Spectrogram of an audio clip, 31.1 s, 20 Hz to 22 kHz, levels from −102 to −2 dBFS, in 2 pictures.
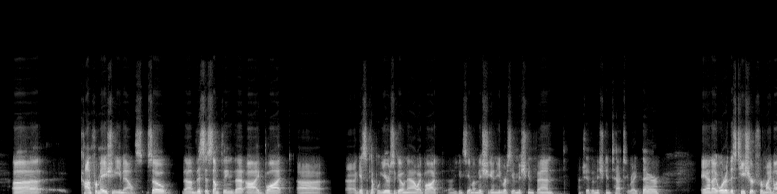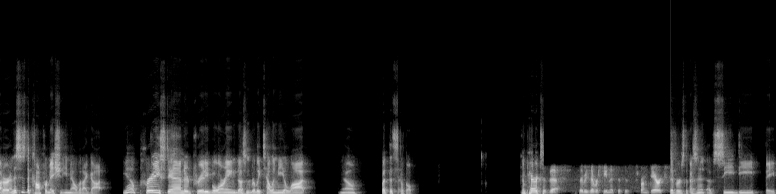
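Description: From 26.41 s to 28.96 s the sound abruptly turns narrow and boxy, with nothing above 3.1 kHz, a level drop of around 5 dB, and a new background noise floor sitting roughly 35 dB below the signal. There is no gap at the changeover. The most likely cause is the input switching to a poorer device, such as a headset's call profile, whose restricted bandwidth and different noise and gain replace the original microphone's character.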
